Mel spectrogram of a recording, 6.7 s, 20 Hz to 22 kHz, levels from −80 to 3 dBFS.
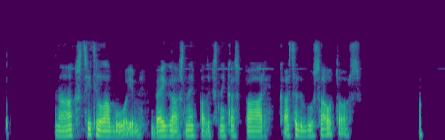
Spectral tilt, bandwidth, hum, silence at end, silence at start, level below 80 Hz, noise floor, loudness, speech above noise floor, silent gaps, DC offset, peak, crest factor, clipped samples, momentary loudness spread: -6.5 dB/octave; 7.8 kHz; none; 0.35 s; 0.1 s; -60 dBFS; under -90 dBFS; -19 LUFS; over 71 dB; none; under 0.1%; 0 dBFS; 20 dB; under 0.1%; 16 LU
